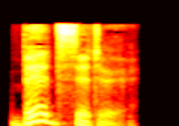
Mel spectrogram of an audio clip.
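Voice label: "bedsitter", English, British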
